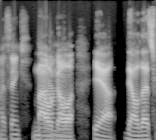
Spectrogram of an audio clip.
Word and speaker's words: Mauigoa: I always want to say his name wrong. I think Mauigoa. Yeah, no, that's right, Mauigoa.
